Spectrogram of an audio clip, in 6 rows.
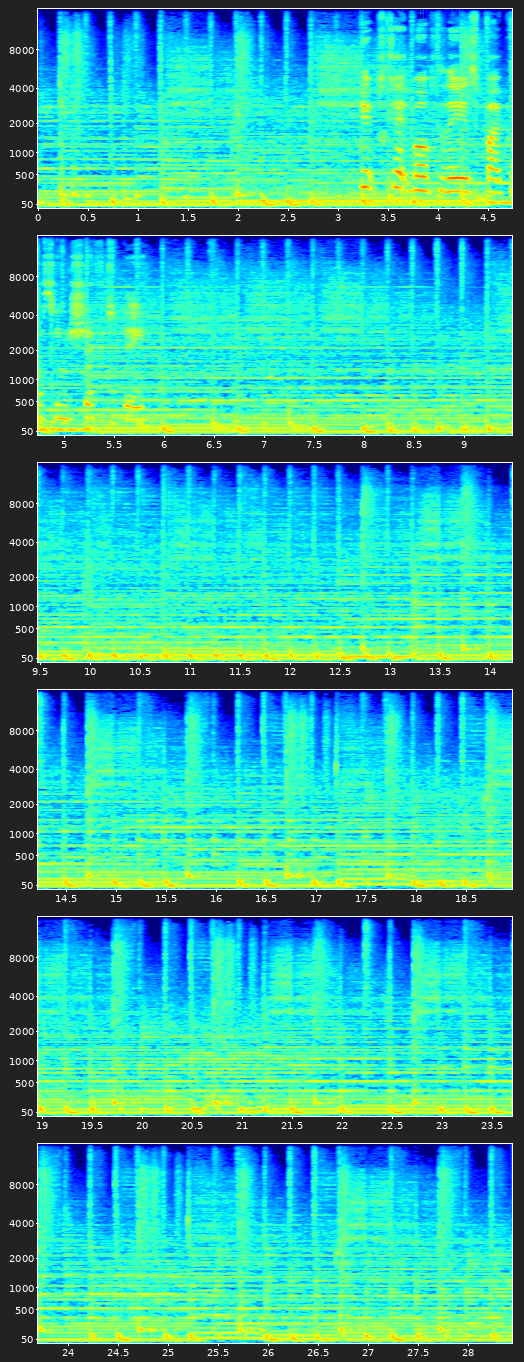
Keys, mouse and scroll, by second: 1.4-3.6 drag, 3.6 shift+d, 8.8 click, 13.5-15.6 drag, 20.5 click, 21.0 click, 22.0-23.8 drag.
